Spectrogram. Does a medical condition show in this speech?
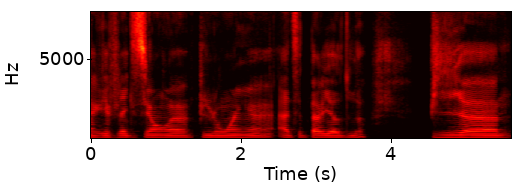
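Yes: cerebral palsy.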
